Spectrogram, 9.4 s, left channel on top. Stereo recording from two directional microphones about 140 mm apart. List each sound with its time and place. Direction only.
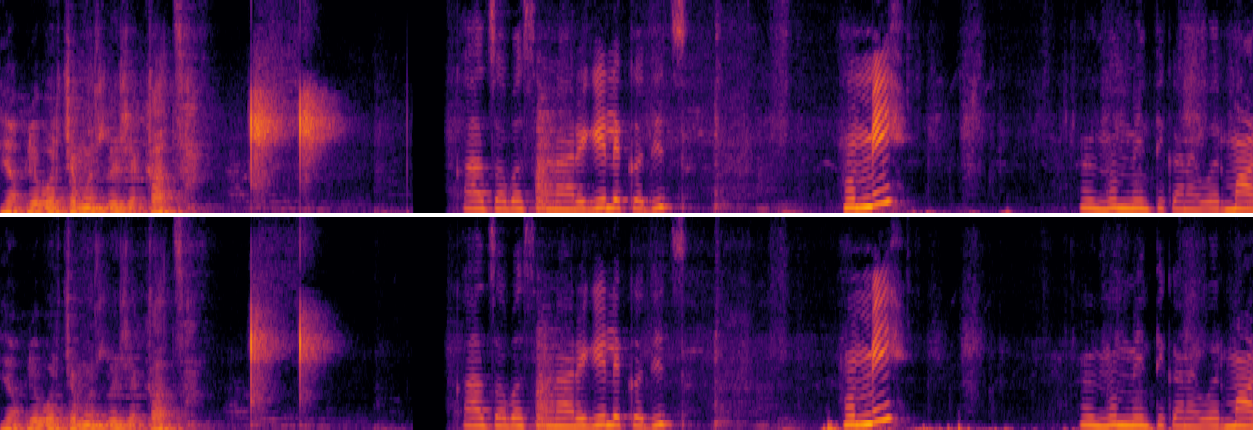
0.0 s a man's voice: 10° right (ahead or behind)
2.2 s a sound: 20° right (ahead or behind)
3.4 s a woman's voice: centre (ahead or behind)
6.3 s a woman's voice: 5° right (ahead or behind)
8.1 s a woman's voice: 10° right (ahead or behind)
